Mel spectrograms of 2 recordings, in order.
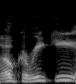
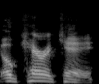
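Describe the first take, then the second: First: The ending does not sound like 'cake'. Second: The ending sounds almost like 'cake'. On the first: The speaker calls it wrong. "Okereke is apparently wrong" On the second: The speaker calls it right. "like Okereke cake almost"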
